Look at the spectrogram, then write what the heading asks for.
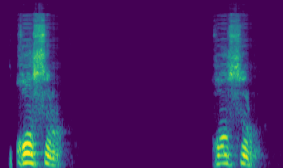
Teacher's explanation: सीन भी साकिन है, रा भी साकिन है, मोटा पड़ेंगे रा को, क्यों? तीसरे हर्फ पे पेश है, तीसरे हर्फ पे पेश है इसीलिए, है ना।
